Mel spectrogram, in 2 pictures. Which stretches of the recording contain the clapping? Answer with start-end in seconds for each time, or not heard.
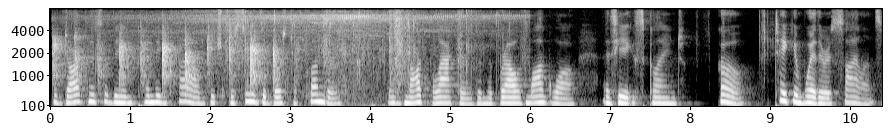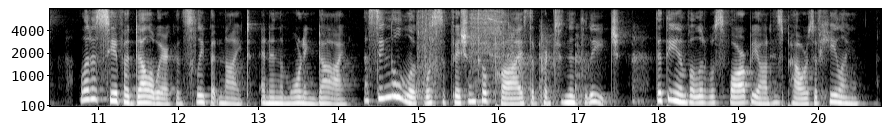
0.0-3.1.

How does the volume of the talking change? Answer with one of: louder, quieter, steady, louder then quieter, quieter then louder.
steady.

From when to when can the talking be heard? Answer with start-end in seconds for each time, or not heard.
0.0-20.6.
